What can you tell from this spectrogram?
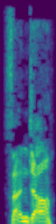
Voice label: "sange", Boy; paoyao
